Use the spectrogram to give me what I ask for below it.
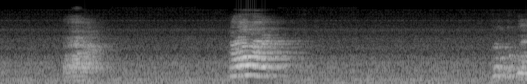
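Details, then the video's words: Talking pet macaw imitating a duck indoors: three separate hoarse, nasal quack-like calls about a second or more apart, the middle one longest and loudest, against a quiet room background. "THE TALKING MACAW"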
